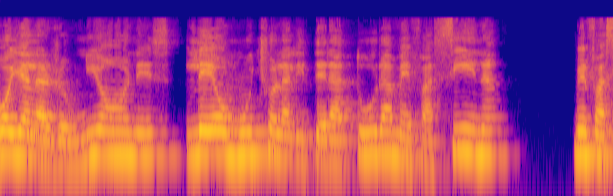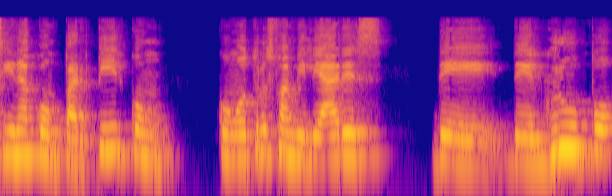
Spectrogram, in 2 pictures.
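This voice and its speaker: A very slow pace with ordinary pitch variation. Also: woman. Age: 60s. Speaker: Al-Anon member sharing experience. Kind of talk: testimony.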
